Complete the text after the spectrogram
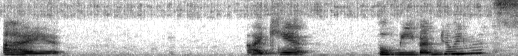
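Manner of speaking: choked-up, teary voice close to crying. Sharing news of moving to Nashville, on the verge of tears. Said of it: "I'm gonna cry".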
